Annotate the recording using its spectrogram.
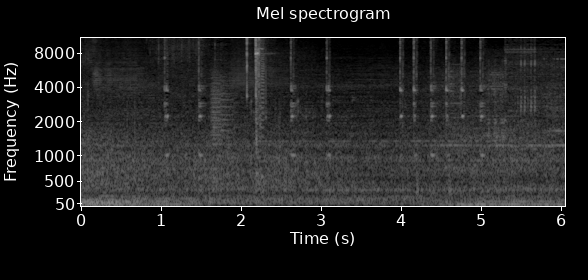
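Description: Short electronic blips sound as a game menu selection moves.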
